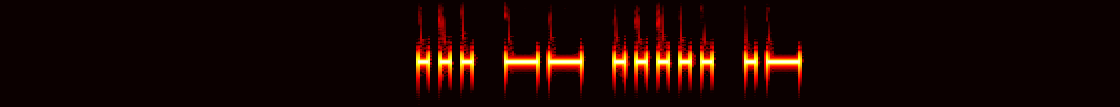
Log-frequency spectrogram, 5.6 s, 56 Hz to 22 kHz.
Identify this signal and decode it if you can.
Morse code, heard as a keyed tone, about 22 wpm, 700 Hz. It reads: SM5A
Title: DXCC-100 Call Signs - 4 Characters - Repeated 3x - 22wpm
